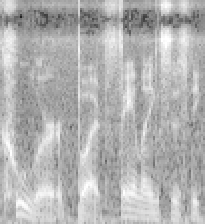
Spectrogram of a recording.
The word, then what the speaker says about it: Phalanx: the first Archstone which is boletaria up to phalanx and then uh I I always pronounce it falinux because I play Final Fantasy 11 and that's how my dad pronounced it and he played Volks 11.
